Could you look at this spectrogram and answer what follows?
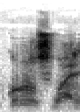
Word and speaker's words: Kurzweil: parte de lo que Ray Kurzweil o Kurzweil, según como lo quieran pronunciar en alemán o en inglés, él manifiesta ya desde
